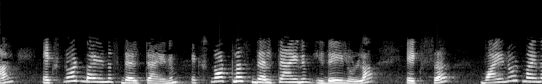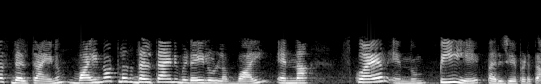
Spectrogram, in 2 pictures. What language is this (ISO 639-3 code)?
mal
